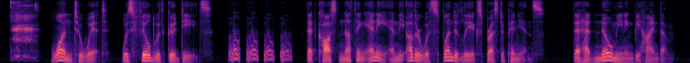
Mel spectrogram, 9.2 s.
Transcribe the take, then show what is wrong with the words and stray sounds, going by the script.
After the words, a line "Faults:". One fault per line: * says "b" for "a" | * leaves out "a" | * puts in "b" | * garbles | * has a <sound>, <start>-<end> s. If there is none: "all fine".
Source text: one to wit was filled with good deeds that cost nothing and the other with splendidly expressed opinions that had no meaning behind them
one to wit was filled with good deeds that cost nothing any and the other with splendidly expressed opinions that had no meaning behind them
Faults:
* has a laugh, 0.1-0.5 s
* has a laugh, 3.0-3.9 s
* puts in "any"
